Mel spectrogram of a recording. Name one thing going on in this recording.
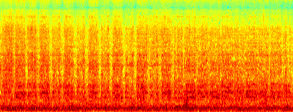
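A windshield wiper sweeps across the glass.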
